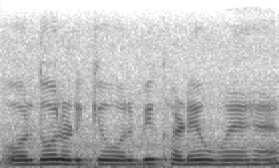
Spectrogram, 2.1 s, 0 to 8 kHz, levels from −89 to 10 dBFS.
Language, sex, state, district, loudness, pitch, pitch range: Hindi, female, Haryana, Rohtak, -13 LUFS, 200 Hz, 195-210 Hz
